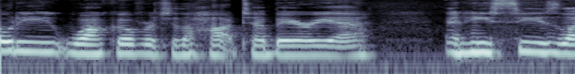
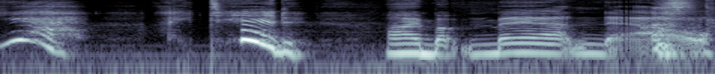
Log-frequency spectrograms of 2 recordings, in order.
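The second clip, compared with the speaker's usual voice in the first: dropped, lowered voice, very slow. Retelling a movie scene to another speaker, Floyd's dropped voice. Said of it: "his voice drops. It's not high and squeaky anymore".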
